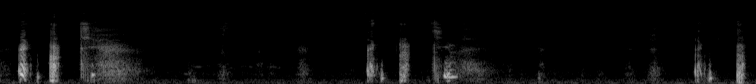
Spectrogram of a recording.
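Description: Short catching breaths build up, then two explosive, noisy sneezes with trailing exhalations; quiet room.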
